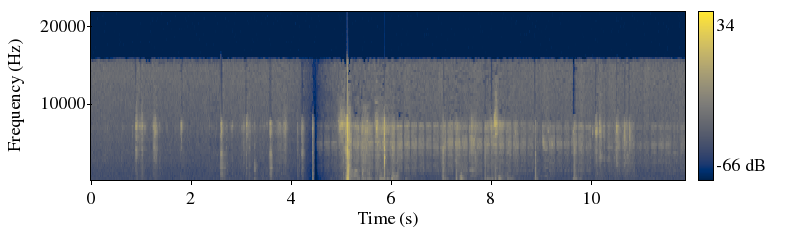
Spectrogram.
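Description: Handling noise from gear being unpacked and set up: scattered clicks and rubbing, a sharp knock about five seconds in, then a couple of seconds of rustling and bumping, and another knock near the end.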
